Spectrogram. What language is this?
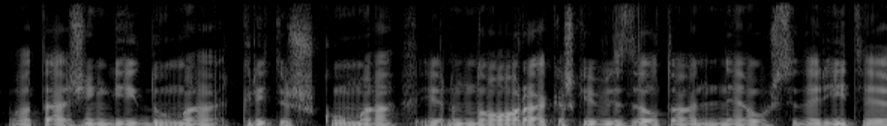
Lithuanian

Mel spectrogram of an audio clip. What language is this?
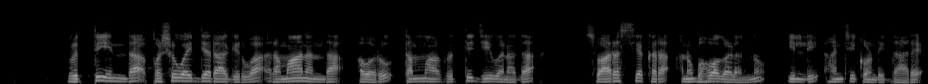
Kannada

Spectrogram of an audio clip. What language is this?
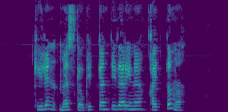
Bashkir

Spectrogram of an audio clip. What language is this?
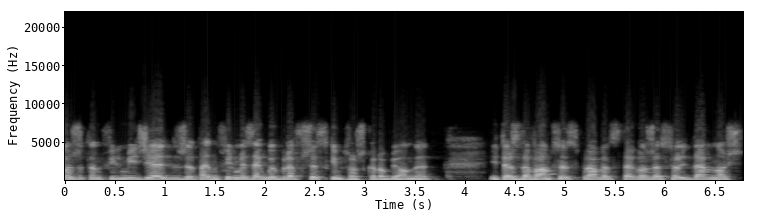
Polish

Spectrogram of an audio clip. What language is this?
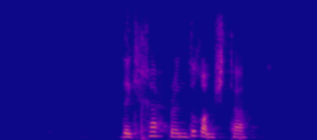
Abkhazian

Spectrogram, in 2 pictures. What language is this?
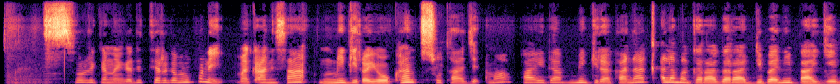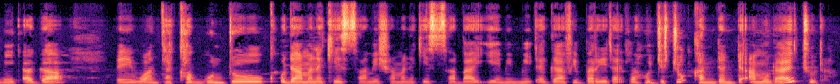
Oromo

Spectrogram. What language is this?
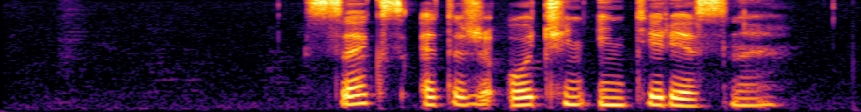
Russian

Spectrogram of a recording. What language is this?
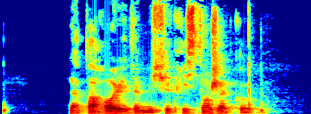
French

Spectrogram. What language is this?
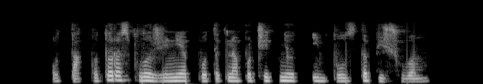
Macedonian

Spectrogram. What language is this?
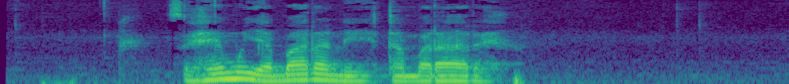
Swahili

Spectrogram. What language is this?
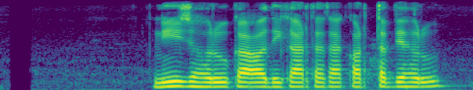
Nepali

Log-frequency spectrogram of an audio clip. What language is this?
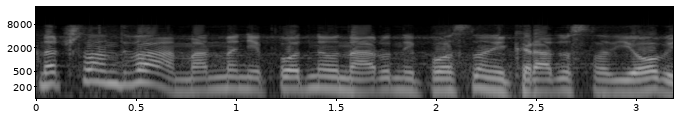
Serbian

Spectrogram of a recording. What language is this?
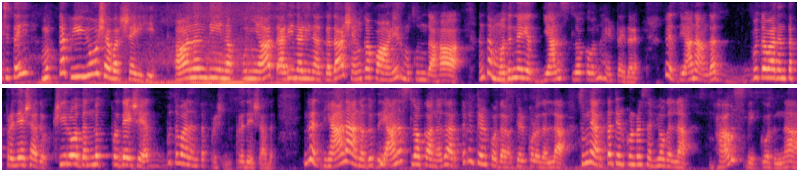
Kannada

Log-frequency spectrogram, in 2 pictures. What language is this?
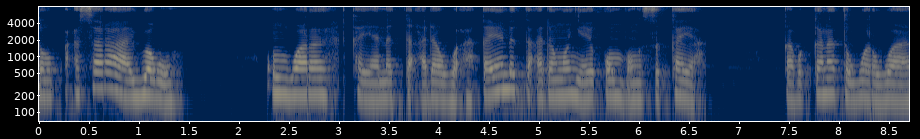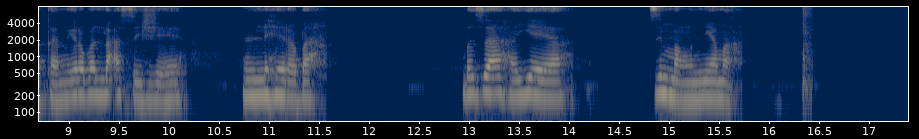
Dagbani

